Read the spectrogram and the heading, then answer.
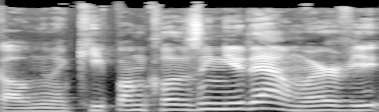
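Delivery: ordinary delivery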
